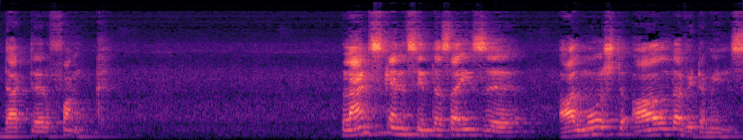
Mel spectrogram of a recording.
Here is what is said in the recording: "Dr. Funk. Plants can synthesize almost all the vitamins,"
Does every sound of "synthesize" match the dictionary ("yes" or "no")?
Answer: no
